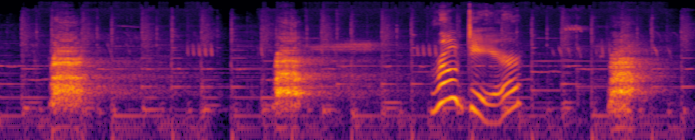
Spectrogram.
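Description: Three hoarse, harsh barks from a roe deer, spaced a couple of seconds apart, over steady background music with a brief spoken voice between them.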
